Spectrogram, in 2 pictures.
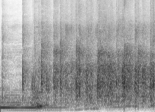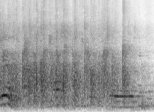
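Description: The last chord of acoustic guitar and upright bass dies away, then an audience applauds with a few voices calling out, the clapping fading near the end.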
